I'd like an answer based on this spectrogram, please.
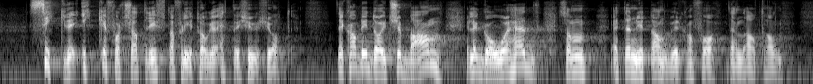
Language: Norwegian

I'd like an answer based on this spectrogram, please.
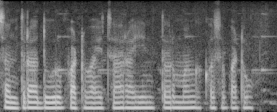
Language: Marathi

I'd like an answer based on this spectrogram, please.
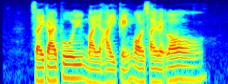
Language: Cantonese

